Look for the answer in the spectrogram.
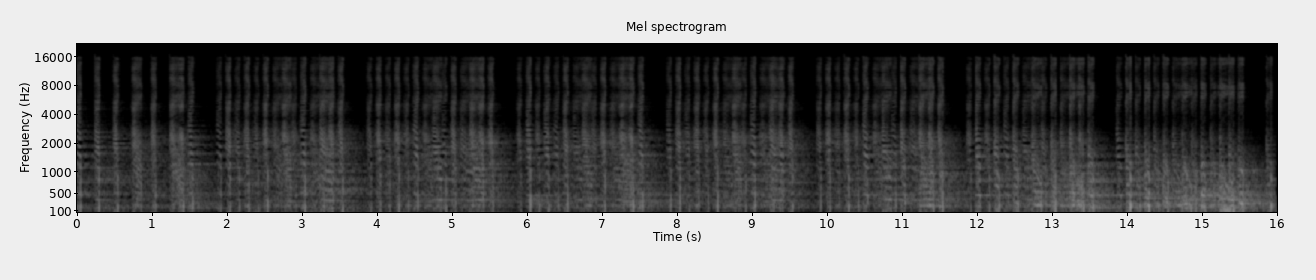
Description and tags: A strange rhythmic sound. I have not saved any presets or made any records. I do not remember how the sound was created. I think it was most likely made in Ableton Live.
This pack contains various similar sounds created during the same session.
strange, delay, synthesized, rhythmic, synthetic, echo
